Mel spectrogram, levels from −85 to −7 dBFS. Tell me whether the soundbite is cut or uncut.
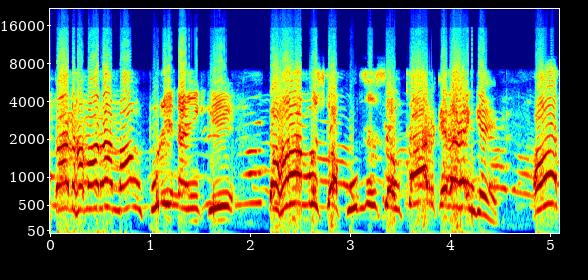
uncut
